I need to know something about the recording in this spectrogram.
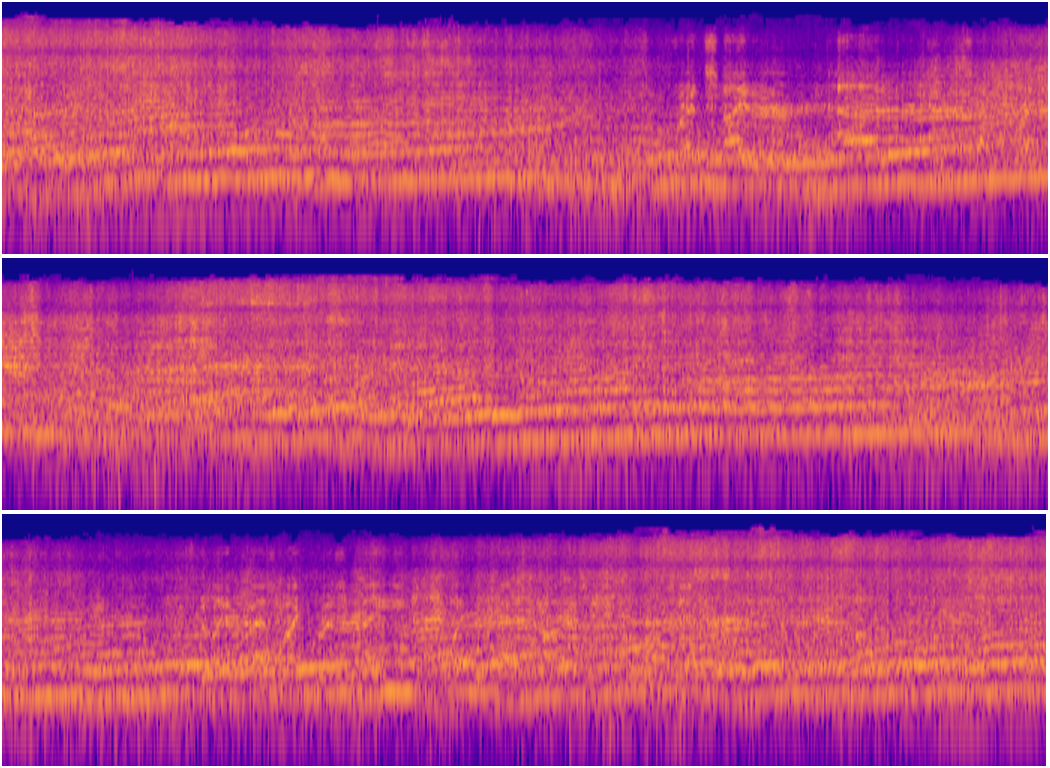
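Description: A pack of dwarf race cars, their motorcycle engines revving hard. Several engines overlap, rising and falling in pitch every few seconds as the cars go through the turns and down the straights.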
